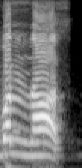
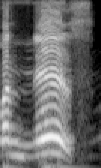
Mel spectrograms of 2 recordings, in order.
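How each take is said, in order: First: The vowel in the last word is open 'aa'. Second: The vowel in the last word leans toward 'e'. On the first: One reciter reads it this way. "वो कहता है वन नास" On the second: Some other reciters read it this way. "तो बाद कारी क्या कहते हैं वन नेस"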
